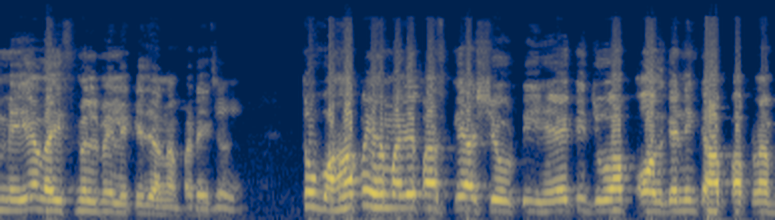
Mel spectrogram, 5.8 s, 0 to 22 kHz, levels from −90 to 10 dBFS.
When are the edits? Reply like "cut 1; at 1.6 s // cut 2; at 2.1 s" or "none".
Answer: none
